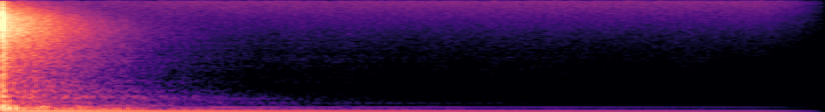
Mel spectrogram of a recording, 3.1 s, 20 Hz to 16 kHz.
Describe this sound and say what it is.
prac - tom
Recorded in a long hallway with two AKG C4000Bs as overheads and sm57s on everything else. No fake reverb!
drums, percussion, tom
